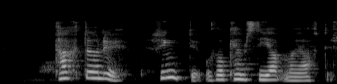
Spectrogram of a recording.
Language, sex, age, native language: Icelandic, female, 14, Icelandic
